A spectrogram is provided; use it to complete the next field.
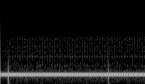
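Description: A telephone dial tone on an outgoing call: one steady, unbroken mid-low tone holding at a constant level, marked by two brief soft clicks about a second apart. No voices.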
